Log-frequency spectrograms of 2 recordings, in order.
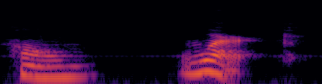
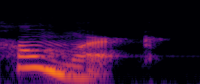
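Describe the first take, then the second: First: Slow, "homework" as two words; split slowly. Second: Said in the usual way. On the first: Shown as a demonstration. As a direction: stretch "homework" into home and work. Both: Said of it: "break it apart into two separate words".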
